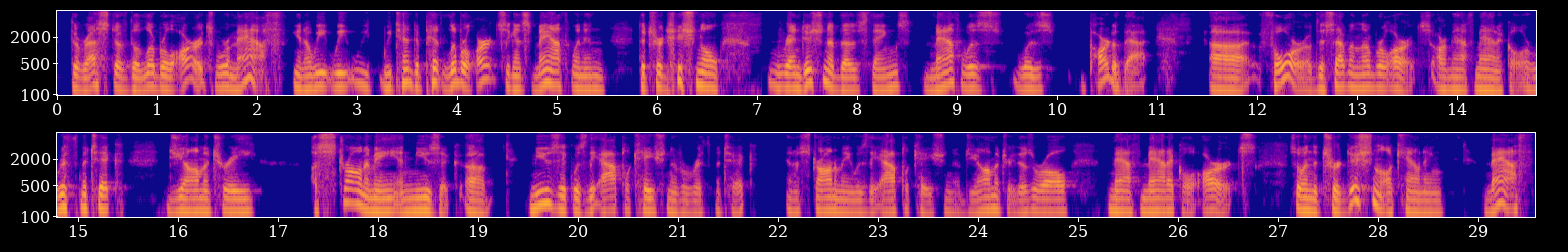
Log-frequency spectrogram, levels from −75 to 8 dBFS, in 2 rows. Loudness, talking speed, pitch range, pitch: -17 LUFS, 150 wpm, 125-155 Hz, 135 Hz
